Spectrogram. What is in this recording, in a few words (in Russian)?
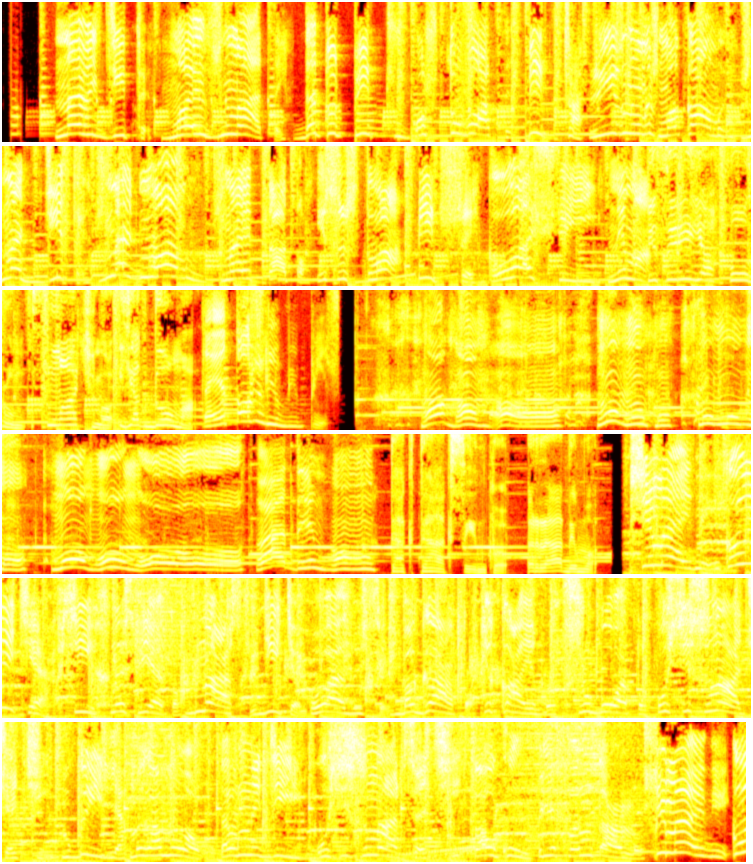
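мальчик 4 года, Ukrainian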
